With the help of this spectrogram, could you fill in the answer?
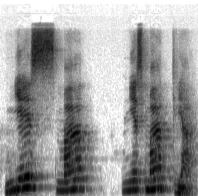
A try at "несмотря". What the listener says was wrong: Несмотря, l'accent sur la dernière voyelle, несмотря. Несмотря, malgré.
